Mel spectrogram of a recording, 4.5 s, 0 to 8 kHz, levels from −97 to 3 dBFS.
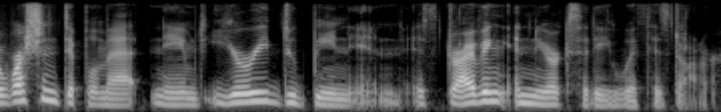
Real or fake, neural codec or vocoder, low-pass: real; none; 7.2 kHz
